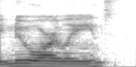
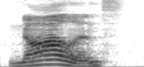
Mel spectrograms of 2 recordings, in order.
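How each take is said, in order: First: Said in the usual way. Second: "Nolans" run together as two syllables, NAW-lins, loud; local pronunciation. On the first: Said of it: "You don't just say New Orleans". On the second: Shown as a demonstration. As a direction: hit "Nolans" like a boss, local style. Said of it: "You gotta say it like a boss".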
